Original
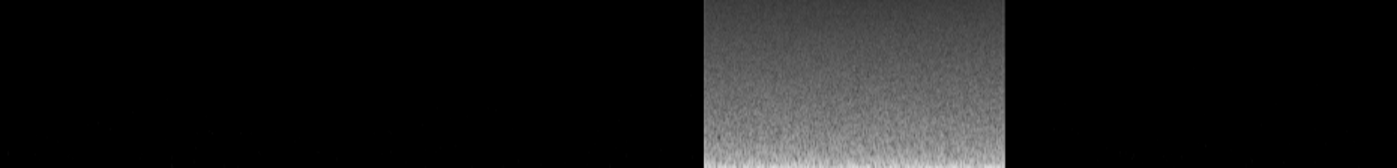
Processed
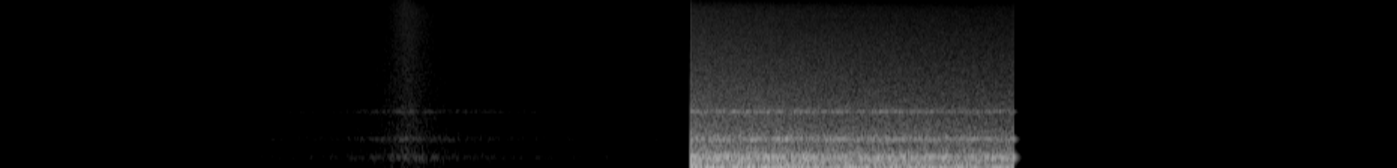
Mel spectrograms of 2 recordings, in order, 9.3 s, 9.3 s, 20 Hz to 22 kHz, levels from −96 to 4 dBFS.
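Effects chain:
source passing by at 0:02.71, 27 m/s, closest 1.6 metres
hollow resonant body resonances 210/620/1,600 Hz, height 16 dB, ringing for 55 ms
level +14 dB

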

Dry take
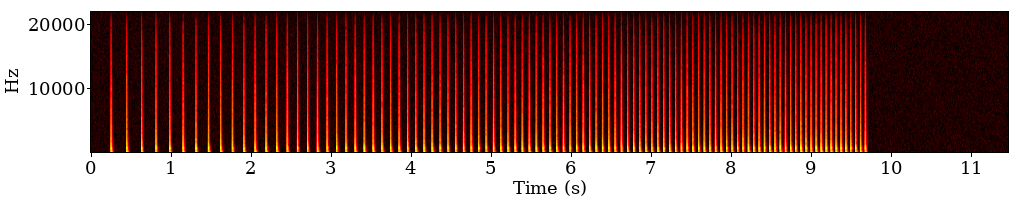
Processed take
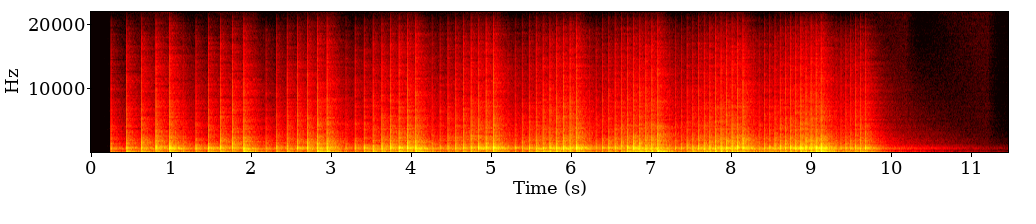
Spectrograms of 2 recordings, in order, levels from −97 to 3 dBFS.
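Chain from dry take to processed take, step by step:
shaped tremolo saw up 0.98 Hz, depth 95%
coupled-rooms reverb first 0.77 s, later 3.4 s, from −21 dB, DRR −1 dB
level +3 dB

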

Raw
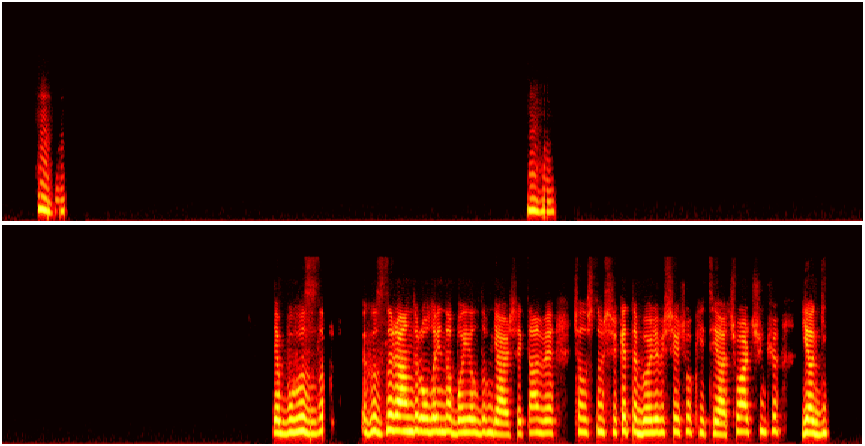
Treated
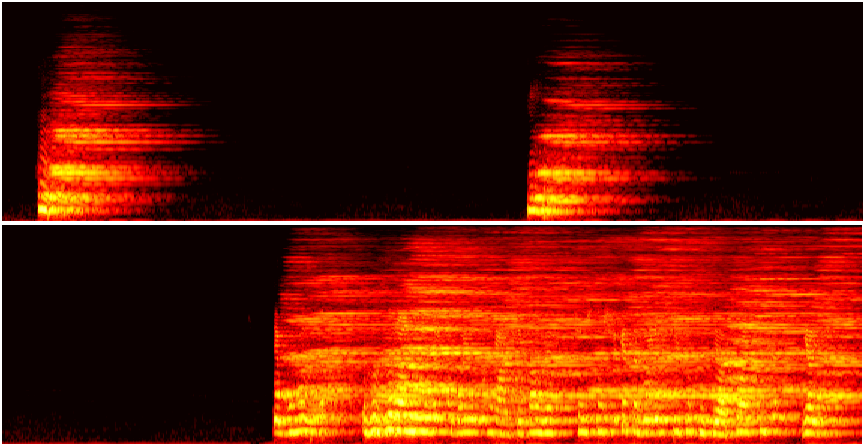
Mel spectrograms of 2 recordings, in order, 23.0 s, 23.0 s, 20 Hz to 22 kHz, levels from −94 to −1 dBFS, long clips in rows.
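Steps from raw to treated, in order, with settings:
all-pass phaser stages 8, 0.44 Hz, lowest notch 160–3,700 Hz
reverb with rising layers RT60 1.4 s, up +12 semitones, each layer −2 dB, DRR 3.5 dB

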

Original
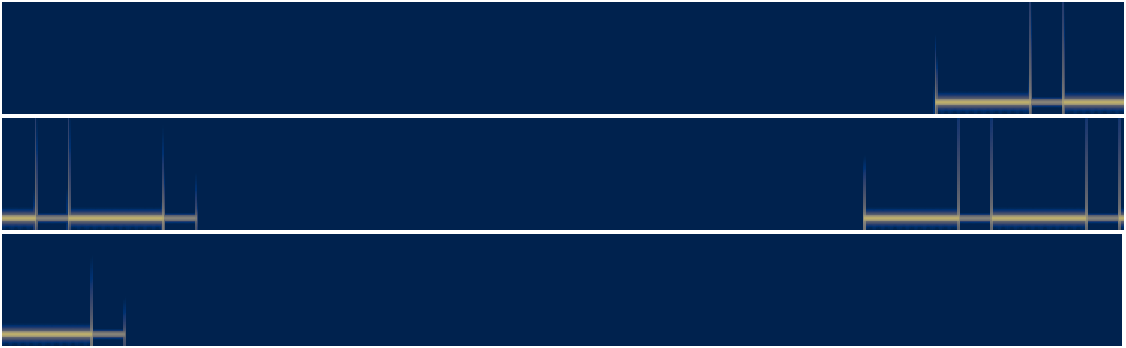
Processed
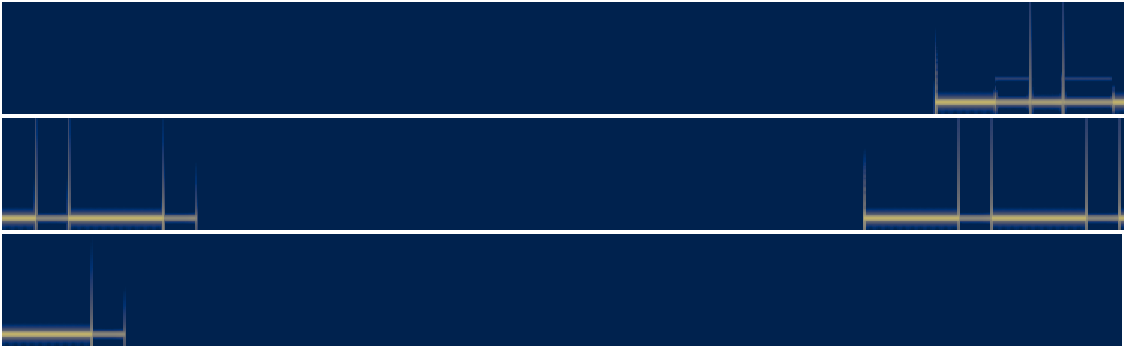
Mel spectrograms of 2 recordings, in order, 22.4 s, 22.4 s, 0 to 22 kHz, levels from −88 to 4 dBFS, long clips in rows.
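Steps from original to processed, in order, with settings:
dynamic equaliser 350 Hz, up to −4 dB, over −37 dBFS, Q 1.4
0:06.63–0:07.42: compressor whose output falls as the input rises −32 dBFS, ratio −0.5
level +4 dB

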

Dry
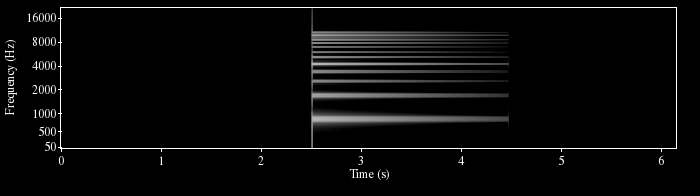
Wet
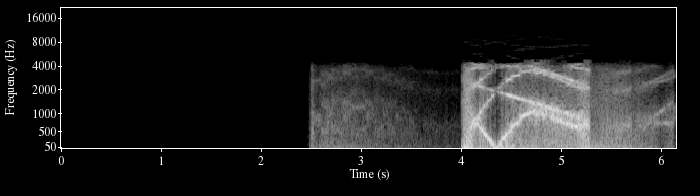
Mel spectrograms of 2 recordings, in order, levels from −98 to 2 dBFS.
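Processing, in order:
gate on every frequency bin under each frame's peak −20 dB weak
downward compressor 3 to 1, threshold −44 dBFS, peak gain reduction 7 dB
sound drawn into the spectrogram fall, 0:04.01–0:05.28, 830–2,600 Hz −18 dBFS
echo with shifted repeats 421 ms, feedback 46%, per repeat −94 Hz, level −20 dB
sample-and-hold swept by an LFO 26×, swing 60% 0.59 Hz
linear-prediction vocoder at 8 kHz whisper
level +5 dB
AAC 32 kbit/s 44,100 Hz

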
